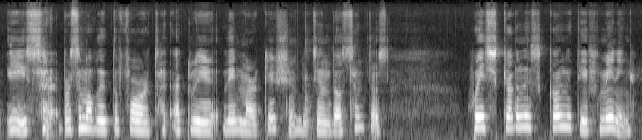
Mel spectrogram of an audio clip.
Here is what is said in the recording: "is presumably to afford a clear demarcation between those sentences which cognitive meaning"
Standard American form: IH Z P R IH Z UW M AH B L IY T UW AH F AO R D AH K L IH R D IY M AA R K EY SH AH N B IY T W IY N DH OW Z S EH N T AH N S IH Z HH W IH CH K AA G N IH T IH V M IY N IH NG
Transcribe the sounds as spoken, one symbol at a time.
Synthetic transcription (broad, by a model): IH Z P R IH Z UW M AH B L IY T UW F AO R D AH K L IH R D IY M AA R K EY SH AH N B IY T W IY N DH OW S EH N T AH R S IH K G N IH S K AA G N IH T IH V M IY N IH NG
